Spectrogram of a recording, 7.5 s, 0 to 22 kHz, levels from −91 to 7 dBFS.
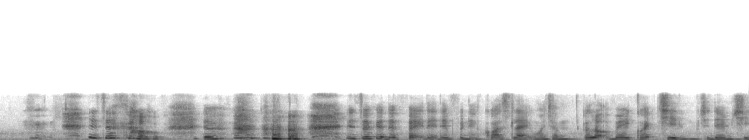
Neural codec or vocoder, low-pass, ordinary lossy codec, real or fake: none; 7.2 kHz; none; real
